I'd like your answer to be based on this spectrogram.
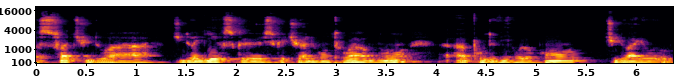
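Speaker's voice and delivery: quiet, faltering, lost for words; unsure, hesitant. Shown as a demonstration. Coach showing how a speaker without confidence sounds, hesitant and quiet. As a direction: mumble as if you have no confidence. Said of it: "si je parle comme ça".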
